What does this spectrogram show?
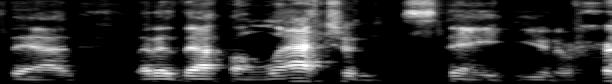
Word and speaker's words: Appalachian: The first thing I saw is that you graduated from Appalachian State University.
